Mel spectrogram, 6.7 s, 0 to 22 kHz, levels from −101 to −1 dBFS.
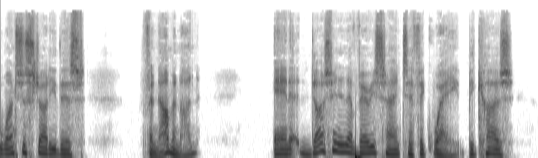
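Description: At 4.44 s, between "does it in a" and "scientific way", a phantom power thump: a supply step through the coupling capacitors gives a deep thud peaking near -8 dBFS, decaying within about 26 ms.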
